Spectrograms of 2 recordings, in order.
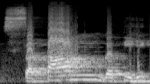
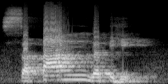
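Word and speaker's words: सतां गतिः: घ और न ये ये जो म है दोस्तों इस न अक्षर का उच्चारण हम इस म की जगह पर करेंगे। अर्थात ये सतामंग गतिह की जगह पर सतांग गति ऐसा उच्चारण होगा दोस्तों जो कि सही उच्चारण है।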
